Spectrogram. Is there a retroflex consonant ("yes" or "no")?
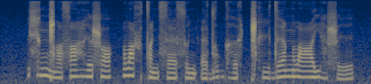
yes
